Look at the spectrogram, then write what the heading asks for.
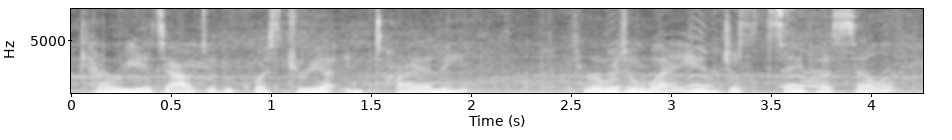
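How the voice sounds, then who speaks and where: A woman giving dramatic scripted narration for an audio drama, expressive and suspenseful. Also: fairly high pitch, a little fast. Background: prominent background music.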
